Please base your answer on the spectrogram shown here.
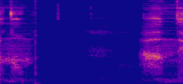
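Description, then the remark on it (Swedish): A voice mimics snoring with two breathy, rasping inhalation bursts, one at the start and one at the end, separated by a quiet pause. It is moderately loud, with no other talking. “snarkar. Han verkar ha somnat där bredvid källan.”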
